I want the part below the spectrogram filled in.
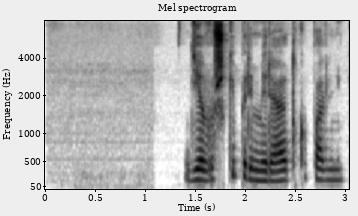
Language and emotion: Russian, neutral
